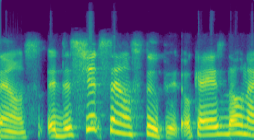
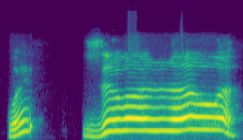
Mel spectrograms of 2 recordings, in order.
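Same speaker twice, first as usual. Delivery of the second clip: mock disbelief; 11 semitones higher, much slower than usual. Mock incredulous reaction.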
